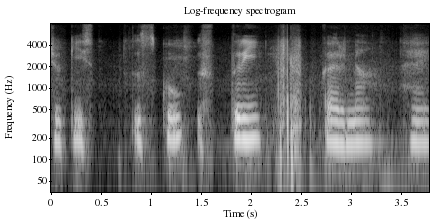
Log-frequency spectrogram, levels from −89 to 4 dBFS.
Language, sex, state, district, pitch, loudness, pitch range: Hindi, female, Chhattisgarh, Jashpur, 180 Hz, -19 LUFS, 170-190 Hz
